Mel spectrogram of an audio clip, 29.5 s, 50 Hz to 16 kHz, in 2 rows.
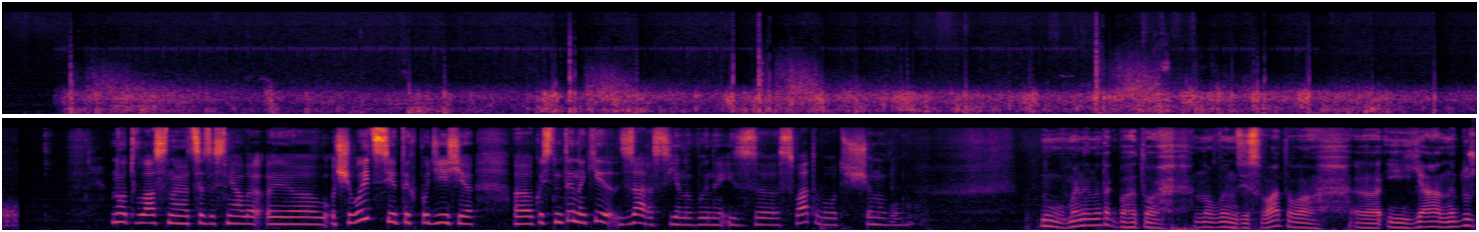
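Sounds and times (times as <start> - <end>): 
heavy rolling booms of explosions: 0.6 - 15.0
sharp cracks: 0.6 - 15.0
wind noise: 0.6 - 15.0
speech: 15.9 - 24.0, 25.0 - 29.4.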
